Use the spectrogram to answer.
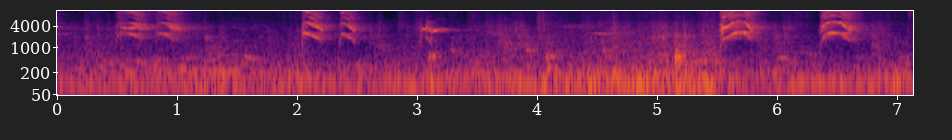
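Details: Alexandrine parakeet (pahaadi tota), described as making funny talking sounds: sharp harmonic squawks with arched, up-and-down notes in short bursts near 0.6, 2.1, 5.6 and 6.5 seconds, over steady low background hum.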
